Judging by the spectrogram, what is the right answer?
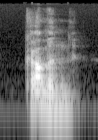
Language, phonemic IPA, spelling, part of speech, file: Dutch, /ˈkrɑmə(n)/, krammen, verb / noun, Nl-krammen.ogg
- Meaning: plural of kram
